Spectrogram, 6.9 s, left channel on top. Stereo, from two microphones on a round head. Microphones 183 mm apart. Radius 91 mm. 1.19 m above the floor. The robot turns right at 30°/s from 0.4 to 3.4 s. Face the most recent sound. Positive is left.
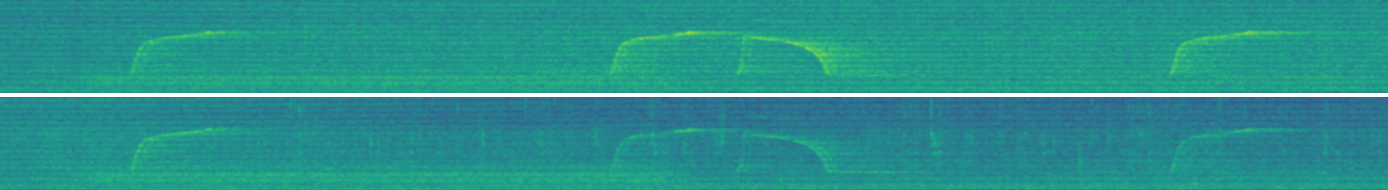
turn(degrees=80)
